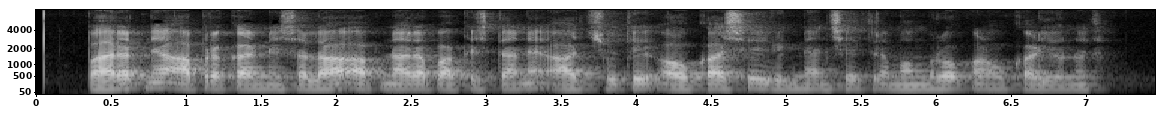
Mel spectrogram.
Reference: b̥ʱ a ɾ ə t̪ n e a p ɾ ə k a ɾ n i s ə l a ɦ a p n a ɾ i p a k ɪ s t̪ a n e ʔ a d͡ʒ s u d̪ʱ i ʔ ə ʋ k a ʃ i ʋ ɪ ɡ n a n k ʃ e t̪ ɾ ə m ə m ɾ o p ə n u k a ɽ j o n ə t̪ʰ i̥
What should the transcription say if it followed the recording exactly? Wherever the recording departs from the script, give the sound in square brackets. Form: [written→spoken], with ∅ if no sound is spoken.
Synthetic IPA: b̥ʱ a ɾ ə t̪ n e a p ɾ ə k a ɾ n i s ə l a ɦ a p n a ɾ [i→a] p a k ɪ s t̪ a n e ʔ a d͡ʒ s u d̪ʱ i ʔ ə ʋ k a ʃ i ʋ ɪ ɡ n a n k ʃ e t̪ ɾ ə m ə m ɾ o p ə [n→ɳ] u k a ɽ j o n ə t̪ʰ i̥

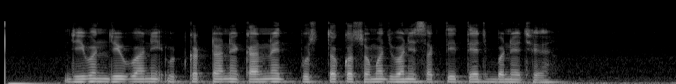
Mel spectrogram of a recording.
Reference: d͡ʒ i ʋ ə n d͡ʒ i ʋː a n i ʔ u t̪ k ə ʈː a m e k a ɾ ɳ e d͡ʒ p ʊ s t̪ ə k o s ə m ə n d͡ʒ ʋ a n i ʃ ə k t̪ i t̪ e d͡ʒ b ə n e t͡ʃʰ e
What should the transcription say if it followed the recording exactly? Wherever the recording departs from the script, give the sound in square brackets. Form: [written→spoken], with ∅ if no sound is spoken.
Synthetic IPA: d͡ʒ i ʋ ə n d͡ʒ i ʋː a n i ʔ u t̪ k ə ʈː a [m→n] e k a ɾ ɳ e d͡ʒ p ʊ s t̪ ə k o s ə m ə [n→∅] d͡ʒ ʋ a n i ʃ ə k t̪ i t̪ e d͡ʒ b ə n e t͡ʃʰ e

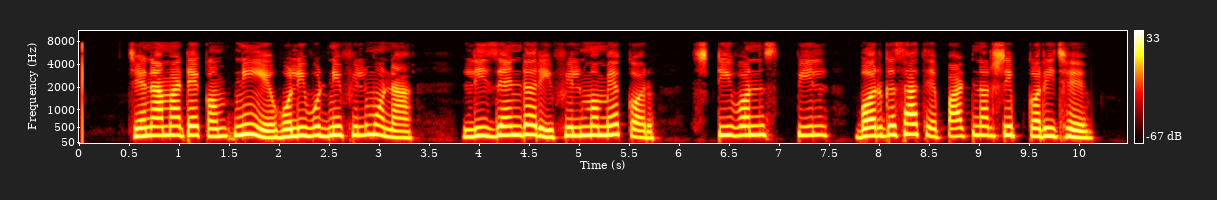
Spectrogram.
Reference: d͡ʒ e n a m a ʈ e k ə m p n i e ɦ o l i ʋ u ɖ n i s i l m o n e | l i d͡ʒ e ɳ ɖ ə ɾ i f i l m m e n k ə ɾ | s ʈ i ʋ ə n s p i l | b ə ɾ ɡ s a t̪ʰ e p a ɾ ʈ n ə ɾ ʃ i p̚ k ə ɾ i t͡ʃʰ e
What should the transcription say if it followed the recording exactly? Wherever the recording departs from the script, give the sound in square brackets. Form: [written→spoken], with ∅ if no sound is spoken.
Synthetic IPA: d͡ʒ e n a m a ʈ e k ə m p n i e ɦ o l i ʋ u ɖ n i [s→f] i l m o n [e→a] | l i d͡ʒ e ɳ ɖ ə ɾ i f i l m m e [n→∅] k ə ɾ | s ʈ i ʋ ə n s p i l | b ə ɾ ɡ s a t̪ʰ e p a ɾ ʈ n ə ɾ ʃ i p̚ k ə ɾ i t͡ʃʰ e

